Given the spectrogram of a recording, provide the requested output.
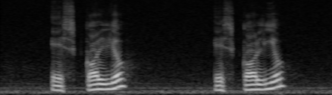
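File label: spanish escollo escolio; [esˈkoʎo esˈkoljo]; spansk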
